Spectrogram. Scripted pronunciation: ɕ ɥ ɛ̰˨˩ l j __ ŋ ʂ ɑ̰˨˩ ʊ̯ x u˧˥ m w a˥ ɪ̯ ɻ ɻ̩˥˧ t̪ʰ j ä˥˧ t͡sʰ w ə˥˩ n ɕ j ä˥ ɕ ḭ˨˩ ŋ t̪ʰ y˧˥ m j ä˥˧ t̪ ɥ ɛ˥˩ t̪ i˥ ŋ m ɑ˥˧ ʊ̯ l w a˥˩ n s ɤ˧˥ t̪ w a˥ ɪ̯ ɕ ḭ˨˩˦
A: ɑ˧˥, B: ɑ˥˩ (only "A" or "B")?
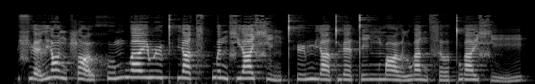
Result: B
